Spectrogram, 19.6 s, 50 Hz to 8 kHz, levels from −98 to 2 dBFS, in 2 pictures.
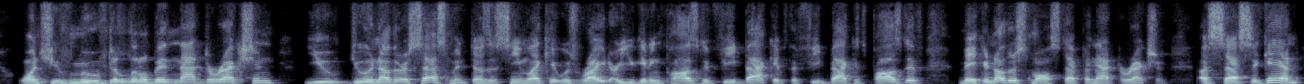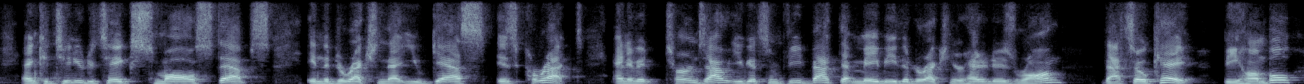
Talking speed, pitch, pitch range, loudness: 225 wpm, 155 Hz, 145-170 Hz, -22 LUFS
